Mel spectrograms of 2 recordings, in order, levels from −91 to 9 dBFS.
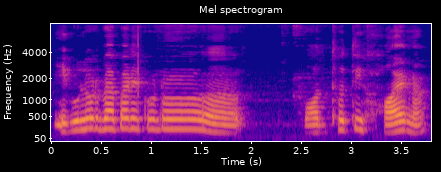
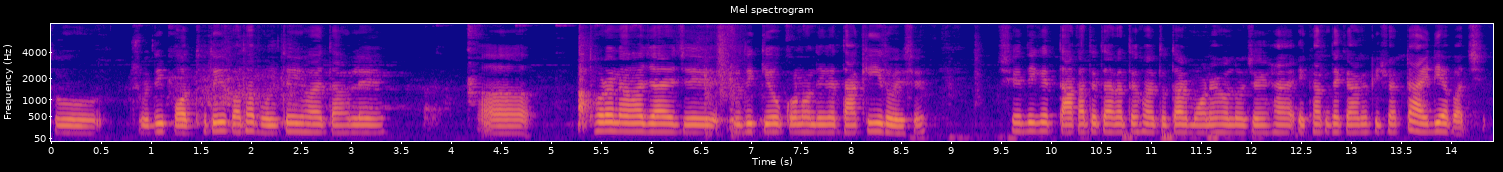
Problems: constant background noise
